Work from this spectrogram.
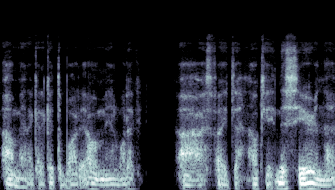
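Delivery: very hushed, quiet, muttered whisper. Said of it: "whispering to himself".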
